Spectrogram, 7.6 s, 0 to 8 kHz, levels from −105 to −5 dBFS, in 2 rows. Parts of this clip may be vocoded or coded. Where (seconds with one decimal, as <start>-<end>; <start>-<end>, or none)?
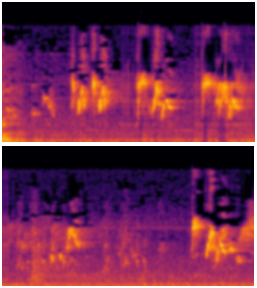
1.8-2.3; 2.9-3.9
